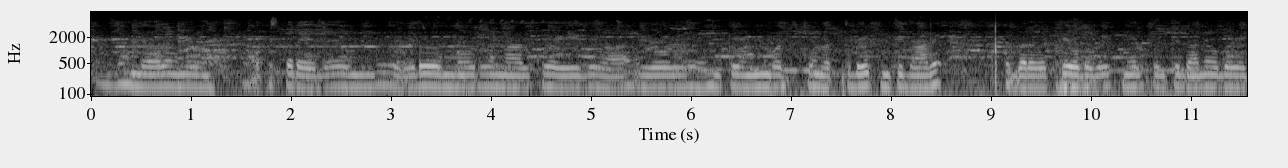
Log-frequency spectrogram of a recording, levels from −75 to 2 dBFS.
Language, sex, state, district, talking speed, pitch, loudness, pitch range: Kannada, male, Karnataka, Gulbarga, 145 wpm, 140 Hz, -29 LUFS, 135-145 Hz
